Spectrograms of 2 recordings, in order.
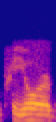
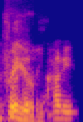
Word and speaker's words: Priore: First off, I've heard many times with you going into, I mispronounce his name. I call him Priore, but it's Antoine Priore. Antoine Priore, French.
